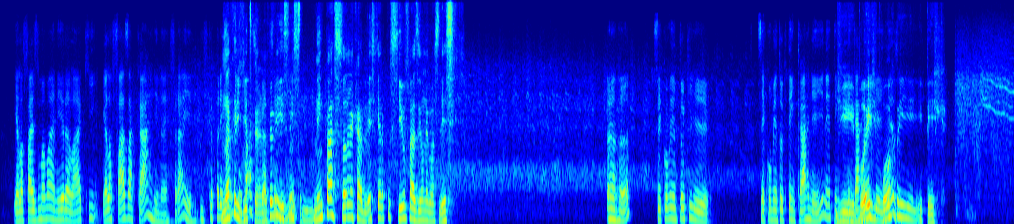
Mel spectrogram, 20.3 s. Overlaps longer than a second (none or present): present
